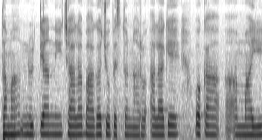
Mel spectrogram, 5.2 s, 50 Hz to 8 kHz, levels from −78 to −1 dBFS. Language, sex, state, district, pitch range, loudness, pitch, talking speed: Telugu, female, Telangana, Karimnagar, 180-190 Hz, -20 LUFS, 185 Hz, 105 wpm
